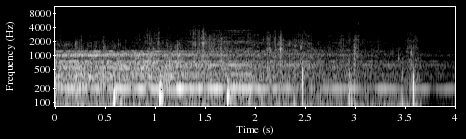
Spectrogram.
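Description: Cinematic intro sound effects of rock cracking and crumbling: scattered knocks and crackles over a steady low hum. They fade out shortly before the end.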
